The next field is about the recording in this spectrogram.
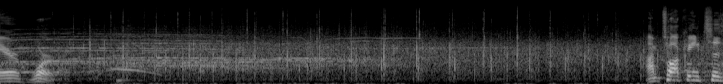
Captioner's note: applause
